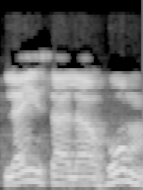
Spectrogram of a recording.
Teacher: লাই জবরের বাম পাশে জজম ওয়ালা ইয়া লিনের হরফ তাড়াতাড়ি পড়তে হবে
